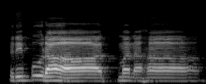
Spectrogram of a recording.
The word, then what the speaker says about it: रिपुरात्मनः: और न के बाद जो विसर्ग है, तो इसके आगे कोई अगला अक्षर नहीं है, इस वजह से इस विसर्ग को ह के उच्चारण में लाएंगे। तो ये बनेगा बंधुरात्मैव रिपुरात्मनः, बंधुरात्मैव रिपुरात्मनः।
